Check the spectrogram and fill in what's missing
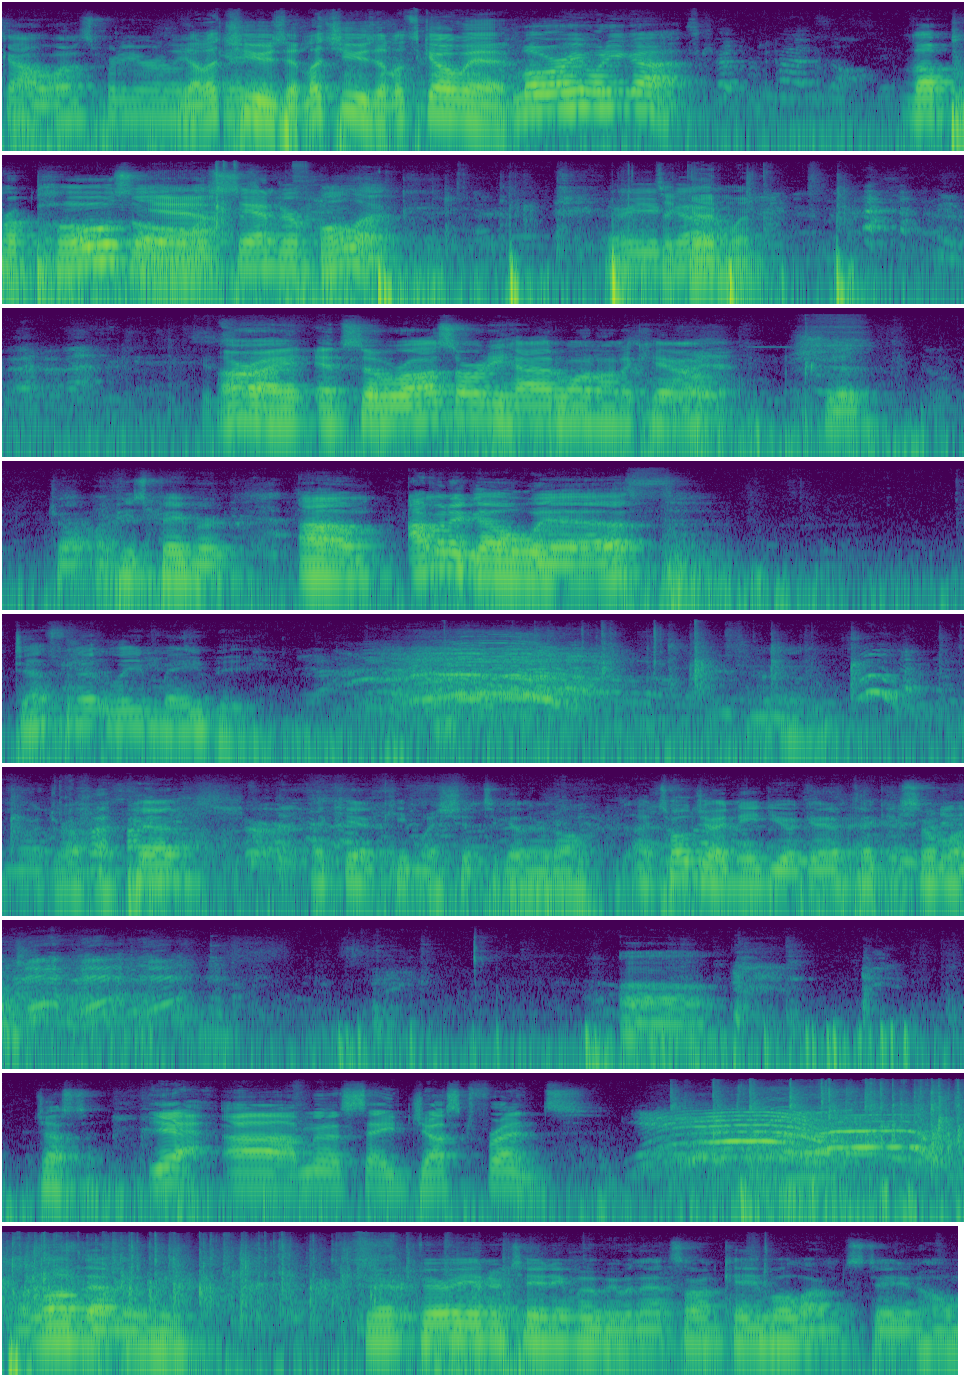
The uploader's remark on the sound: Live from the Punchline in Atlanta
